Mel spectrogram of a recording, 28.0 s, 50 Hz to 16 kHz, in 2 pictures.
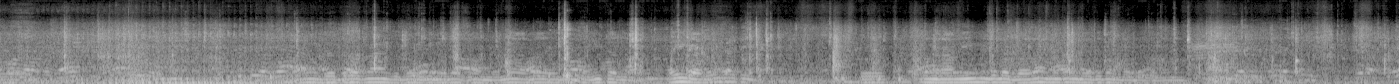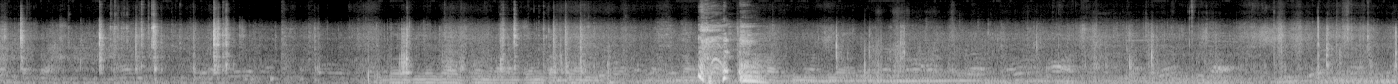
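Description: Background voices talking, with scattered clicks and taps of metal parts and a screwdriver being handled during reassembly of a quartz heater's reflector and heating rods. About 21 seconds in there is a loud short sound falling in pitch.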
